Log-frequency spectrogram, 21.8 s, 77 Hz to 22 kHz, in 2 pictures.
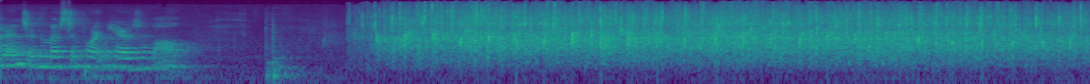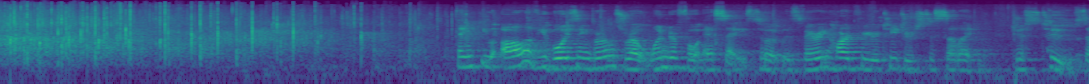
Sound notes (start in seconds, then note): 3.4 audience applauding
